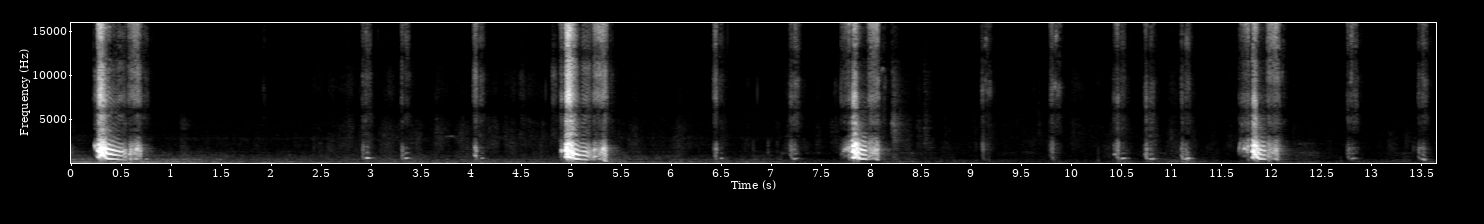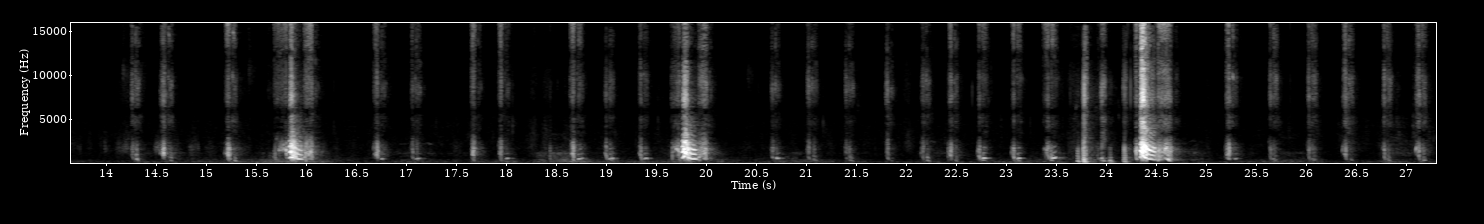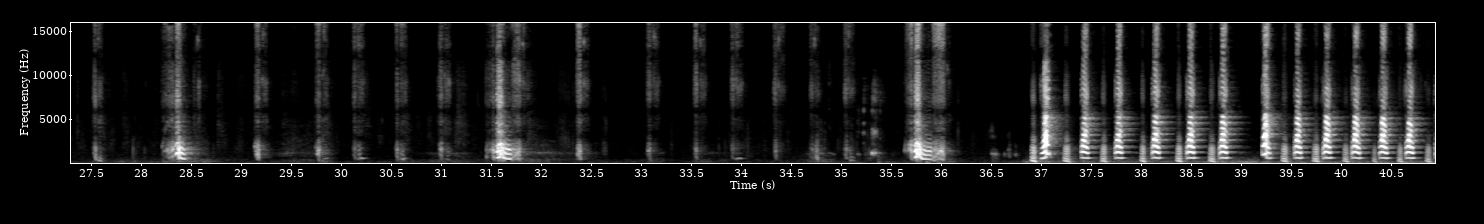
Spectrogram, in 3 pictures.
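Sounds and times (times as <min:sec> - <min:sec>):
bushbaby calling: 0:36.9 - 0:40.9.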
